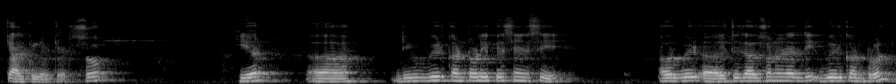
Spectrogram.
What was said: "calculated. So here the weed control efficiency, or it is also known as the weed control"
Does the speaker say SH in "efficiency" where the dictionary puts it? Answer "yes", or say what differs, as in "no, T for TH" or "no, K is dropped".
no, S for SH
